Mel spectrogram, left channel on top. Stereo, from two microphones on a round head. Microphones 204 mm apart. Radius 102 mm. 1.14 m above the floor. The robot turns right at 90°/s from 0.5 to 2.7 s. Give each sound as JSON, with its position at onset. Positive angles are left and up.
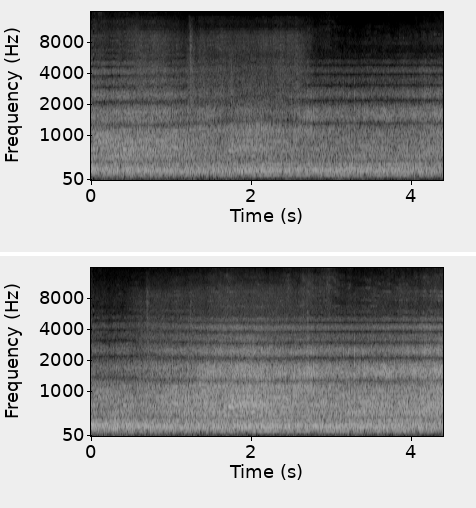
{"t": 0.0, "sound": "a motorcycle", "azimuth_deg": 130}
